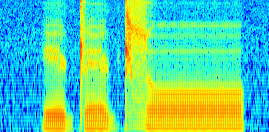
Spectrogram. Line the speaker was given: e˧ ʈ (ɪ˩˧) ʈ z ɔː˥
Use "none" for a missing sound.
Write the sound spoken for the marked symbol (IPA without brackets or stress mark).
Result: ɛ˩˧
